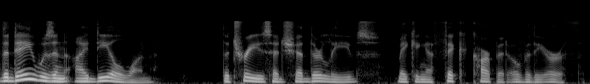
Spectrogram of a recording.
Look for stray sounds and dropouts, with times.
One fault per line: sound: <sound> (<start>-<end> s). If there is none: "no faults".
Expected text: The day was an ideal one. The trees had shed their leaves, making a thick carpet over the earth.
no faults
